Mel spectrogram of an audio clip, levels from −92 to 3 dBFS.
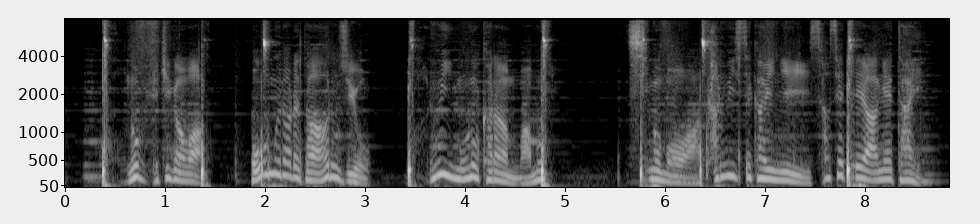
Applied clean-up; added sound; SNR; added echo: neural mask model RNNoise.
